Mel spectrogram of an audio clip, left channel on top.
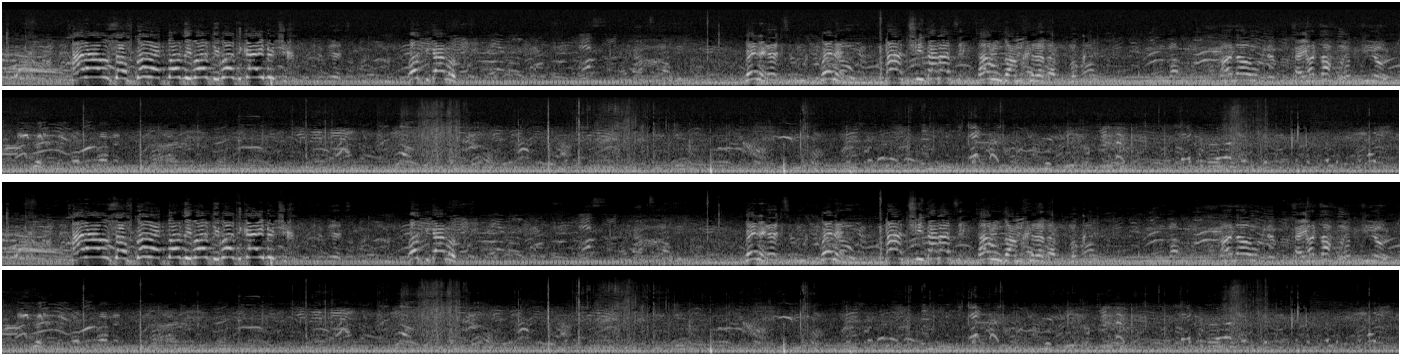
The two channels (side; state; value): left; noise; hiss, 27 dB below the sound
